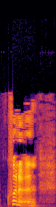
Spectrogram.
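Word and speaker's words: く: 쿠는 첫음이 왔을 때는 마찬가지예요. 쿠. 그 다음에 첫음이 아닐 때는 꾸 하는 식으로 발음을 하는데 이 쿠라고 하는 글자는 굉장히 쉽습니다.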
